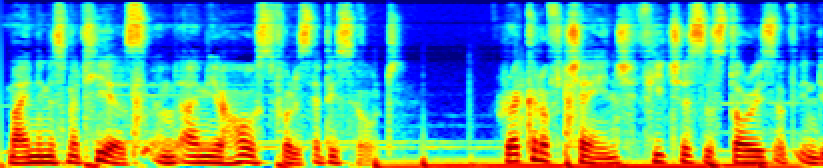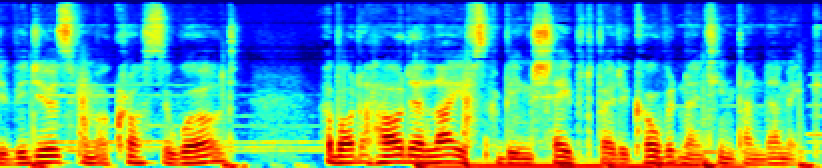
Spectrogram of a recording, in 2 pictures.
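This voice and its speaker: A man hosts a podcast and reads his scripted introduction at a steady, measured pace. His voice is mellow and of middling pitch, with soft music under it. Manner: measured, plainly read. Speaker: podcast host.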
